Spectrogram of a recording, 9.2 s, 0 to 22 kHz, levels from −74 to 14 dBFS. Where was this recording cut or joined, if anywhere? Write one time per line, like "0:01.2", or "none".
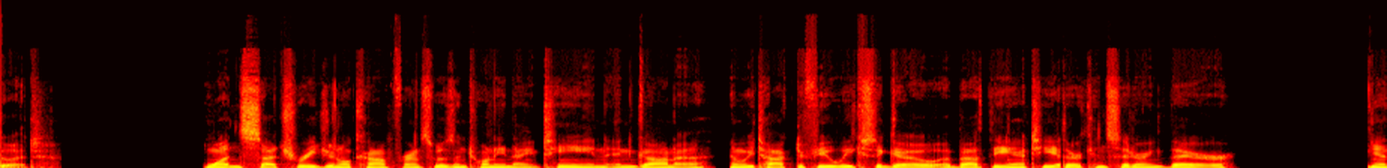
0:04.8
0:07.1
